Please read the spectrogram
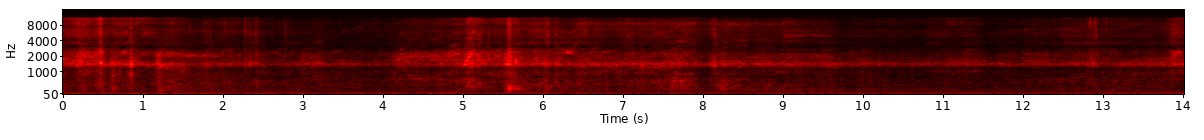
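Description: Electric radio-controlled car running over a forest dirt track: faint hissing tyre and drivetrain noise, with a steady thin whine and a brief louder burst about five seconds in.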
